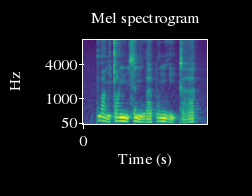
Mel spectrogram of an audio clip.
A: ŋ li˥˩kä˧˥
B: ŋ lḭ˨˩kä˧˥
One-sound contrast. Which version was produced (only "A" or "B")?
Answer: B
